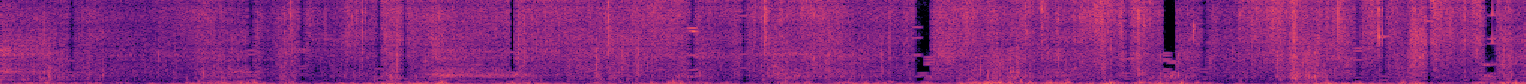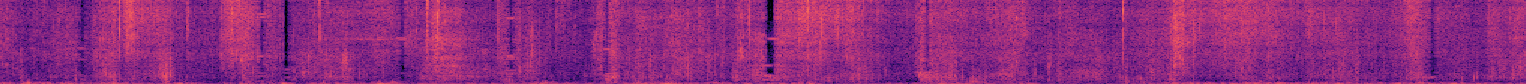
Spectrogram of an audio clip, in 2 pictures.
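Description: Footsteps walking through dry grass and brush, an irregular run of steps and swishes, over a steady low rumble.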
